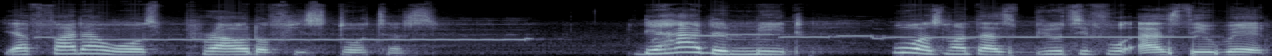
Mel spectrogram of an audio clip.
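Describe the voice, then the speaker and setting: A woman narrating a folktale in a steady, plain storytelling manner. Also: a little high, normal speed, rough recording. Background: soft music.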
